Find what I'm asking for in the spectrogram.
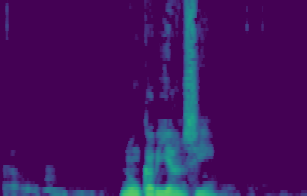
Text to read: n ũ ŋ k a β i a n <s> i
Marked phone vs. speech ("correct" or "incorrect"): correct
